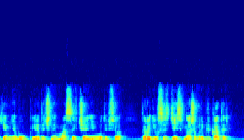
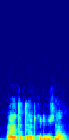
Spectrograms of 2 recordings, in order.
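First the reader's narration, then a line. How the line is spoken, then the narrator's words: Displeased grumble. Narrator (Russian): недовольно проворчал Барсуков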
